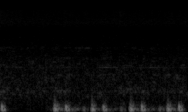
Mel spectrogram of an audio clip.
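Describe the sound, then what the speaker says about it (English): Steady heartbeat sound effect in a video game, paired low thumps repeating about every half second, soft and muffled with no speech. "What do we hear? Heartbeats."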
